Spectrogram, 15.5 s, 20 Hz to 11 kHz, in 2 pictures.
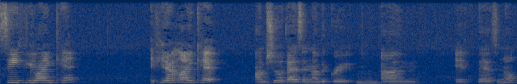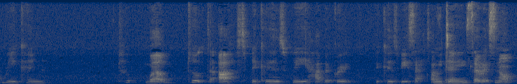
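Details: Expressive aphasia in a 24-year-old woman, six years after a stroke at age 18.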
